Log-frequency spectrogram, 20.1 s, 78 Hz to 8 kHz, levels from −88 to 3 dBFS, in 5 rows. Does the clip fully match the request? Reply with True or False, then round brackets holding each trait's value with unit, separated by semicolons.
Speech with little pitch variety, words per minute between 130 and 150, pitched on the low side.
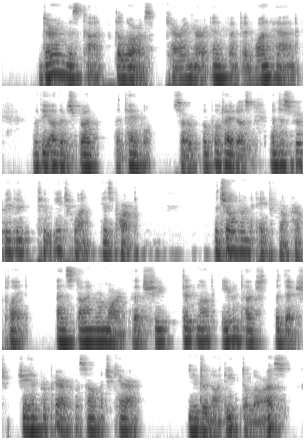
False (1.7 semitones; 165 wpm; 120 Hz)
